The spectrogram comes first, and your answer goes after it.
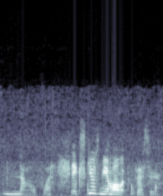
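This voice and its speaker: A woman's voice: high voice, steady tone, a little fast, lo-fi sound, lightly acted. A woman playing a coy, coaxing young student in a 1950s radio drama, with sweetly hesitant phrasing. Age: young adult. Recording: noisy vintage radio recording.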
